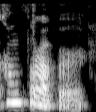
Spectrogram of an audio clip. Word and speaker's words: comfortable: 어 하나의 예요 하나의 comfortable 자 요거 에블 있다고 해서 에이블로 발음하시면 안 돼요 어까지 해서 블 comfortable 하고 발음하는 친구들이 있는데 그렇게 하면 안 돼요 comfortable SW shirt 자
